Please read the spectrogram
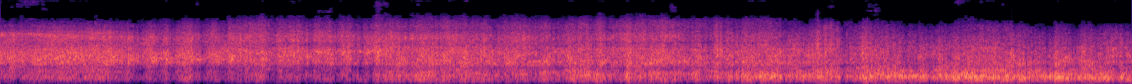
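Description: Red Arrows BAE Hawk jets' turbofan engines as the formation flies past, a steady loud noise that shifts lower toward the end as they move away.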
